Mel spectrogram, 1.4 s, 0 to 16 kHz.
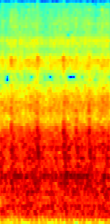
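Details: Valtra A750 three-cylinder diesel tractor at idle: a steady stumbling rhythm of about three uneven beats a second, a misfire with one cylinder dropping out from a sticking injector.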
